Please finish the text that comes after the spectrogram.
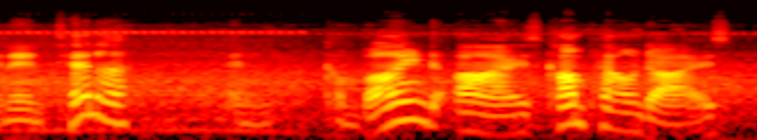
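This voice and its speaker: A man in his fifties reads a picture book aloud in a lively, slightly high voice that swings up and down. He explains things simply and emphatically, repeating himself for young children. He is recorded outdoors, with clear background noise and insect chirps. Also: slow pace, poor audio. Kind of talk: read-aloud storytelling with explanatory asides. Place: outdoor backyard beside a beehive. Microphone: camera at about arm's length.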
